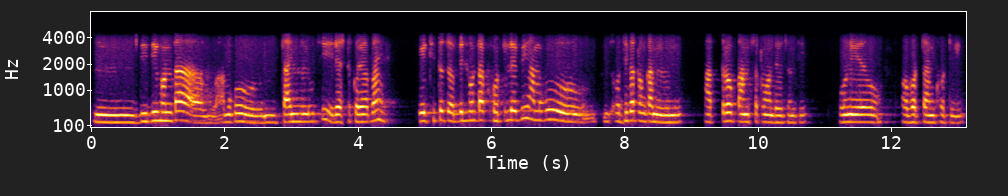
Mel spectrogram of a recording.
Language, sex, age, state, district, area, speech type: Odia, female, 18-30, Odisha, Boudh, rural, conversation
